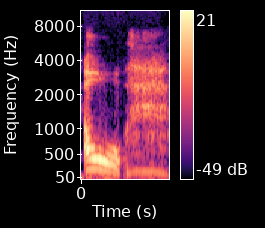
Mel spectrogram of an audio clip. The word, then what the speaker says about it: owl: She said an owl. Okay, owl. All right, it has the same sound as like cow.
